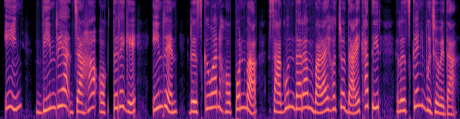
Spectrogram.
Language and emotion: Santali, happy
